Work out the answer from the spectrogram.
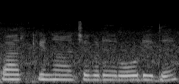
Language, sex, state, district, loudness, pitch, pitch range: Kannada, female, Karnataka, Mysore, -24 LUFS, 215 Hz, 205-230 Hz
